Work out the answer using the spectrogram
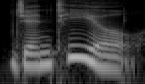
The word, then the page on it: genteel: dʒentíːl; ジェンティール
